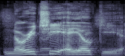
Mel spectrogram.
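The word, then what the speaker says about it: Norichika Aoki: Norichi Aoki, I believe.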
